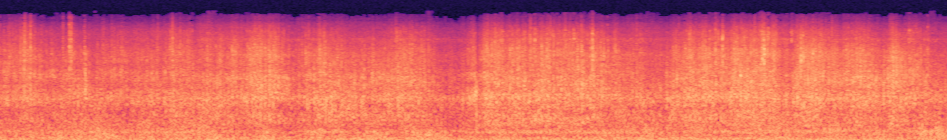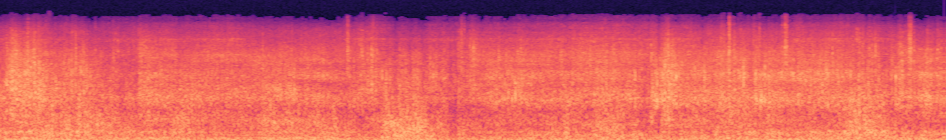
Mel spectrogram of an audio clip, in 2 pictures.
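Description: Downhill mountain bike descending a dry dirt trail at speed: steady wind rush on the microphone over tyre noise on the dirt, with frequent short knocks and rattles from the bike over bumps.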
